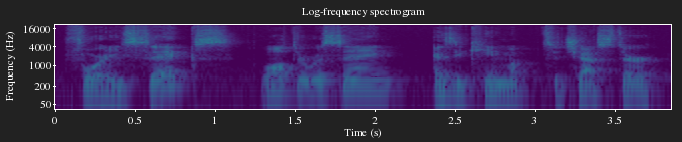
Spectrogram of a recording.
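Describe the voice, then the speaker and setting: A pastor reading a children's book aloud, with expressive storytelling. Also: male voice, medium pitch, normal speed.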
